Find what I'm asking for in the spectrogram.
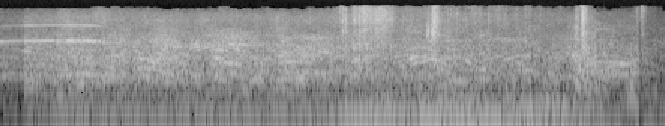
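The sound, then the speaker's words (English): A Chevy Monte Carlo's engine rumbles as the car drives off, a low throaty growl that surges louder midway and stays heavy, with voices carrying over it. “Sean drives off and the footballer throws a baseball. It makes a hole in the back windscreen of the Chevy.”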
